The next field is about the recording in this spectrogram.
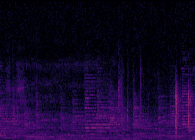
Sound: gentle rock music; door clunking

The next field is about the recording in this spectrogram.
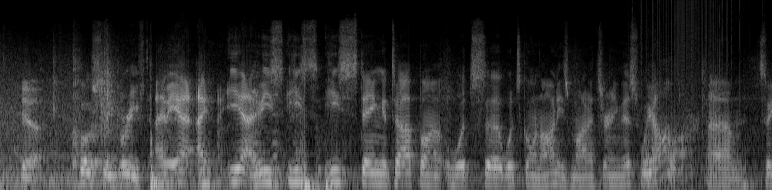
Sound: laughter

